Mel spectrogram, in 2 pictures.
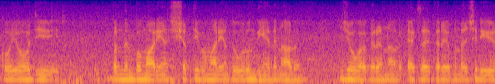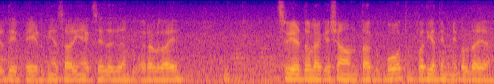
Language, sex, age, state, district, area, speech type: Punjabi, male, 30-45, Punjab, Pathankot, urban, spontaneous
